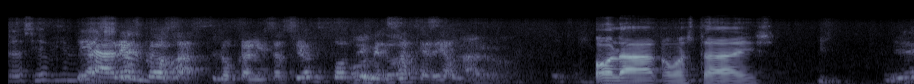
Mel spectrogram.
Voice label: Voice message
